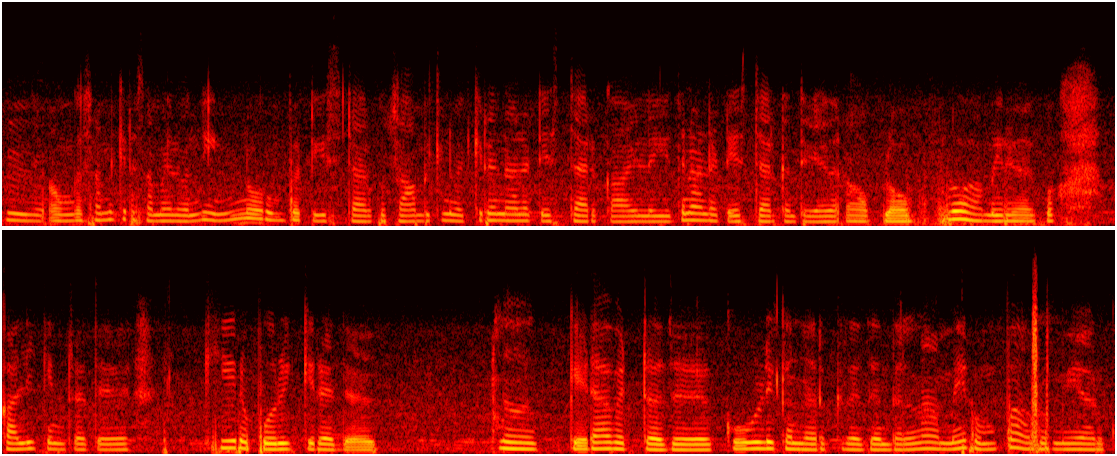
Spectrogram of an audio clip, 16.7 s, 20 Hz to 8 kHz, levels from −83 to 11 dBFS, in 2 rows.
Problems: constant background noise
